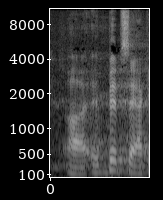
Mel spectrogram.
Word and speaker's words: BibSac: BibSac is how you say it for people that can't pronounce it.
